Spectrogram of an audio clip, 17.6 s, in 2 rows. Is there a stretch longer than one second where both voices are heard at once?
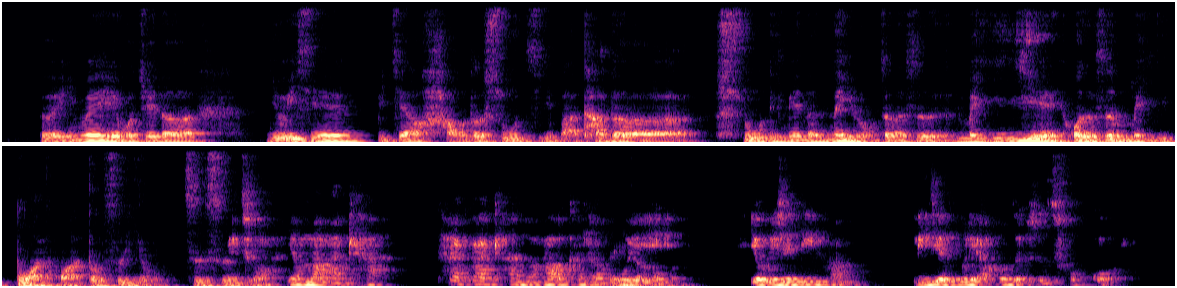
No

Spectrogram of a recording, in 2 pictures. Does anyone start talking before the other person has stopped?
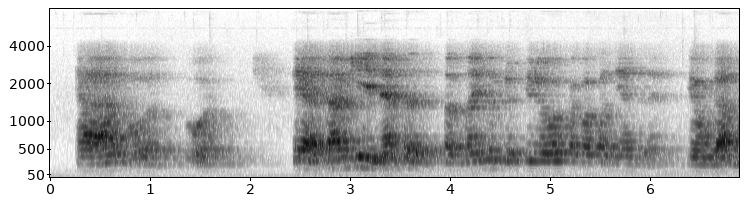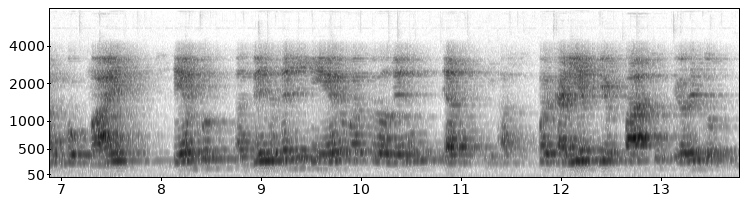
No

